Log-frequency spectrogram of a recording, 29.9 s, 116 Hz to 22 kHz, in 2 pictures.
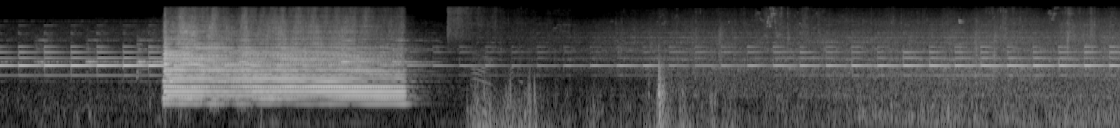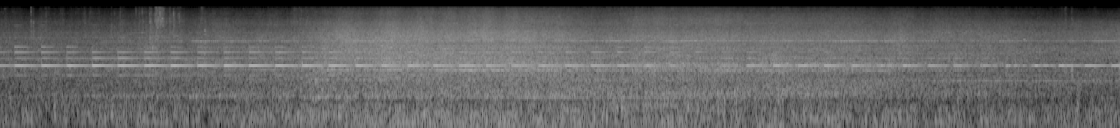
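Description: A grade-crossing bell rings with a steady, rapid beat throughout. About two seconds in, the leading cab car sounds one long horn blast of about three seconds. The bilevel Capitol Corridor train then rolls past with rising wheel-on-rail noise that is loudest in the second half, when the trailing SC44 diesel locomotive comes by.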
